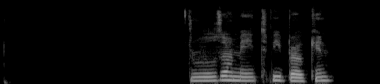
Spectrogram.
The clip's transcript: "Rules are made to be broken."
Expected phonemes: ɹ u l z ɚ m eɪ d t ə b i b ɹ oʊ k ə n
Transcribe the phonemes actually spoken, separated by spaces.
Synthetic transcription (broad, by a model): ɹ u l z ɚ m eɪ d t ə b i b ɹ oʊ k ə n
